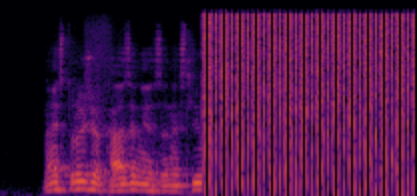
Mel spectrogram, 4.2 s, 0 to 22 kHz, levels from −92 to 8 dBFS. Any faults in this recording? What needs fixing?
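From 2.01 s to the end at 4.17 s, an AC-3 bitstream reached the output undecoded and was played as ordinary samples: compressed stream played as audio. Each frame becomes a 4 ms noise burst followed by silence, 31.25 times a second, so loud chattering static replaces the speech. To prevent it, have the receiving device decode the stream, or set the source to output PCM.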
